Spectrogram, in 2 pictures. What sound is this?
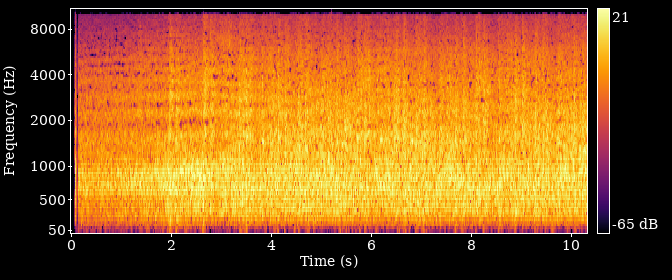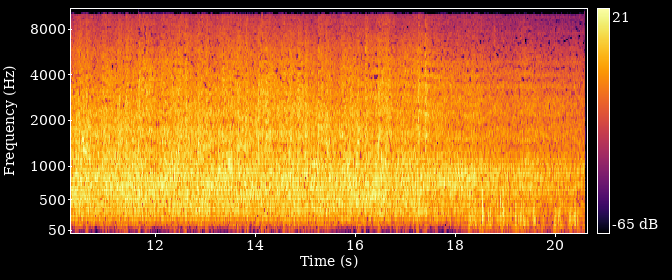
A train passing by in Russia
